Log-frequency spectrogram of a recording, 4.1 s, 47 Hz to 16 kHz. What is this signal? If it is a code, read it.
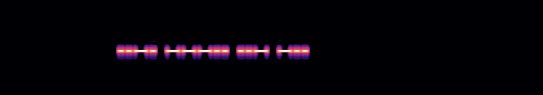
Morse code, heard as a keyed tone, about 40 wpm, 700 Hz. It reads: F8UD
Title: DXCC-100 Call Signs - 4 Characters - 40wpm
